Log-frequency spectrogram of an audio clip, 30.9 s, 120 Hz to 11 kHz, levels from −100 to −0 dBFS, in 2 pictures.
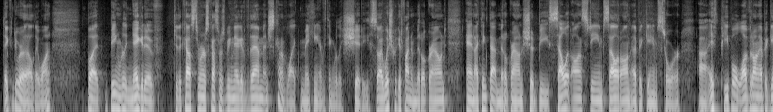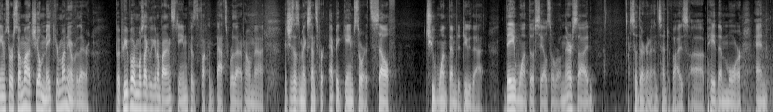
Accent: American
